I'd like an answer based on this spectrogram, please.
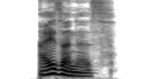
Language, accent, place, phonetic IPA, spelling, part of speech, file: German, Germany, Berlin, [ˈaɪ̯zɐnəs], eisernes, adjective, De-eisernes.ogg
- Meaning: strong/mixed nominative/accusative neuter singular of eisern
